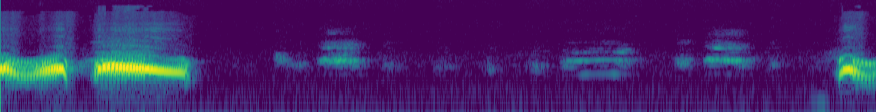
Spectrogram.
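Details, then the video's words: Lure spotted dove cooing: a brief note, then a long hoarse falling coo, some seconds of near silence with faint soft notes, and a new phrase beginning at the end. "chim cu gáy mồi gáy thúc và gù"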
